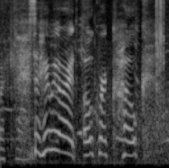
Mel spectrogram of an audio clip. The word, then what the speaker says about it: Ocracoke: here we are at okra coke you pronounce it like the vegetable and the soda okra coke north carolina as the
